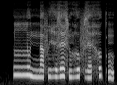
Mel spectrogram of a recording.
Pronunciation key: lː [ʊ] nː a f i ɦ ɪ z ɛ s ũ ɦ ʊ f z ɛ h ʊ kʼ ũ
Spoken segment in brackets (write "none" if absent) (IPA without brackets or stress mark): ʊ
